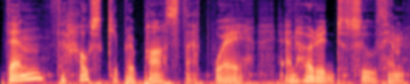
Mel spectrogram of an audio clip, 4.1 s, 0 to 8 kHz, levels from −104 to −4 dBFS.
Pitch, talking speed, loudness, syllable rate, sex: 85 Hz, 160 wpm, -21 LUFS, 4.6 syllables/s, male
